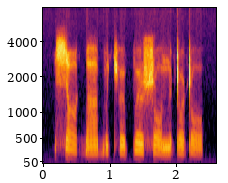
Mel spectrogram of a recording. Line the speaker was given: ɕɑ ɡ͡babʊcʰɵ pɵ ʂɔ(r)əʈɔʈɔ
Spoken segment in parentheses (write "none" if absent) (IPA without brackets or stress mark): n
